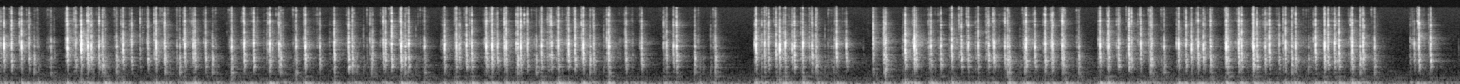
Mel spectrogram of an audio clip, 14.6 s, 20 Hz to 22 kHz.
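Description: A Keychron K2 plastic mechanical keyboard with Gateron Brown switches and plastic keycaps is typed on steadily with the fingertips. Dense runs of short, bright clacks with almost no low end and no ring come in bursts, separated by brief pauses near the middle and end.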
